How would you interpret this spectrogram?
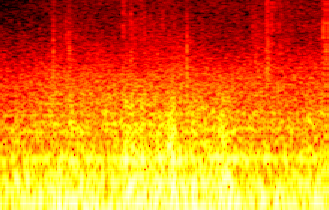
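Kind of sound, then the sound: nature, thunder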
